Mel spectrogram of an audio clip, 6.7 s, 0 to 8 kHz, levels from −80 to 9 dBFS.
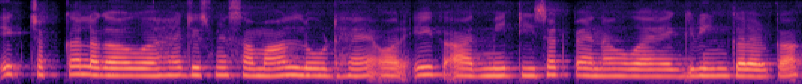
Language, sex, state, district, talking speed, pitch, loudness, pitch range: Hindi, female, Bihar, Katihar, 180 wpm, 215 Hz, -16 LUFS, 205-230 Hz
